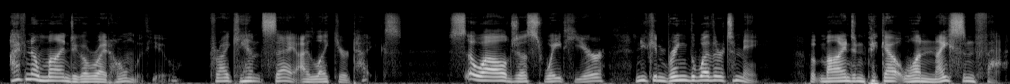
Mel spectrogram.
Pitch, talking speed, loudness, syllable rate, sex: 145 Hz, 230 wpm, -20 LUFS, 5.1 syllables/s, male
